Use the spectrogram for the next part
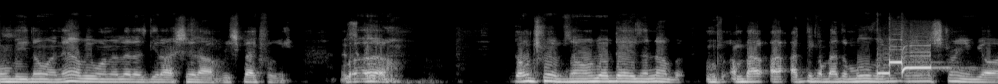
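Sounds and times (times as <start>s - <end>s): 
speech: 0.0s - 4.1s, 5.2s - 9.9s
phone alert tones: 8.8s - 9.8s.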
